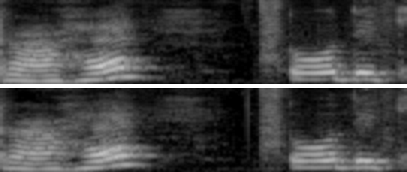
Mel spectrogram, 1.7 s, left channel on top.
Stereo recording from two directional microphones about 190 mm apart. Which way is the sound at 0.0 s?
35° left (ahead or behind).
